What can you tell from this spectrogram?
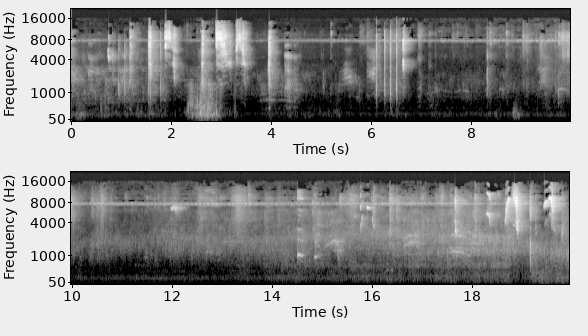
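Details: Young monkey named Brinn, being weaned, cries loudly to its mother for milk; sharp high-pitched shrieks come in bursts, clustered around the third second, then fade into scattered squeaks and a soft rustling background.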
